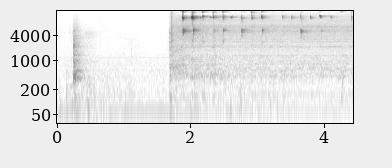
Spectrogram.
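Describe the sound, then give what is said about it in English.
An electric mixer, mixing an egg and vanilla in a bowl, switches on with a short burst, then runs with a steady motor whir while a high, rhythmic squeak repeats about every quarter second; it squeaks when first turned on. “Wish my mixer didn't squeak.”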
